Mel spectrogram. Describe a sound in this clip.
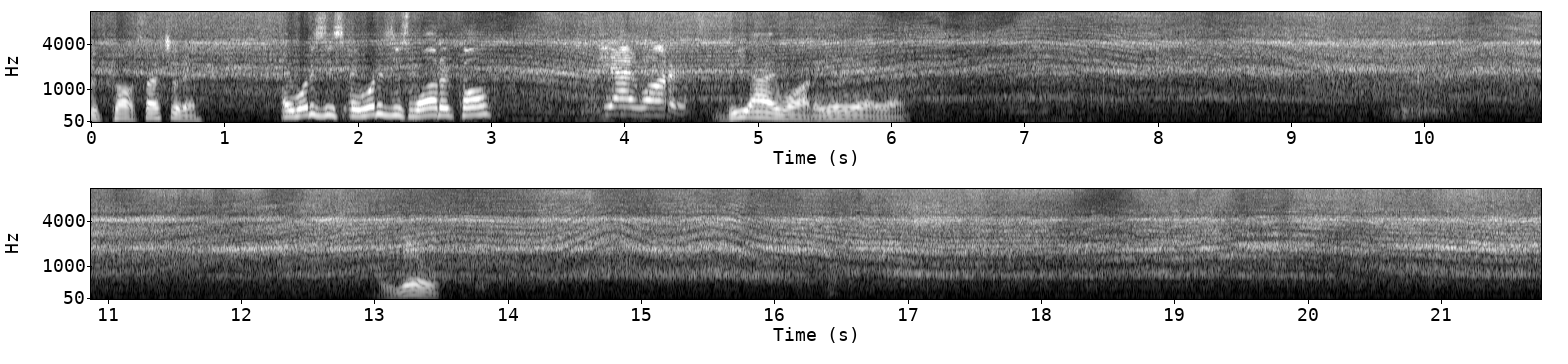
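A foam sprayer hisses as it sprays a car.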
